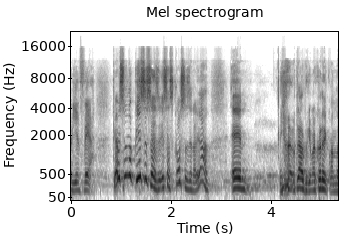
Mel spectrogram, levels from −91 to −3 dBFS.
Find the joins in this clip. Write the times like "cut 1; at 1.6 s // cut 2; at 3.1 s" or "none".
none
